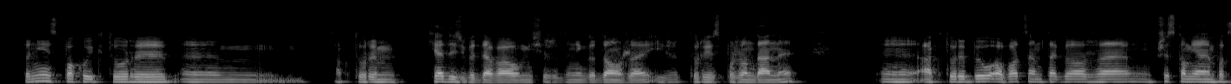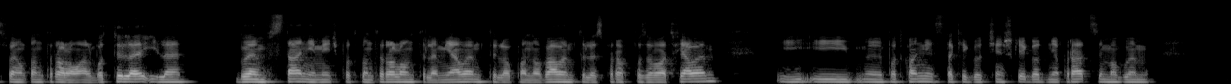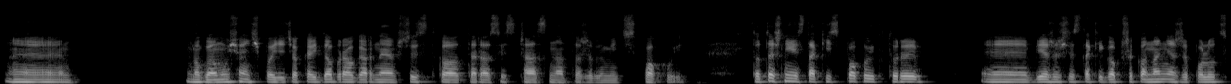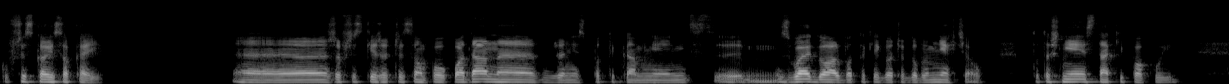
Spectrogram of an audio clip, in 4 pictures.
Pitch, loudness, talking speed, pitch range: 115 Hz, -33 LUFS, 140 wpm, 105-120 Hz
